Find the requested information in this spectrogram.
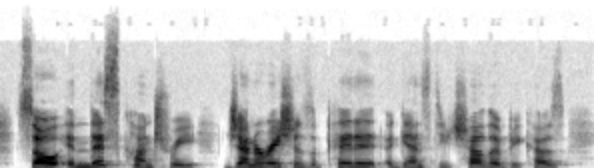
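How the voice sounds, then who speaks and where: Against a quiet background, a woman with a New York accent talks at a moderate pace with ordinary pitch variation. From New York City. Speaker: community organizer. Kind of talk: lecture.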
